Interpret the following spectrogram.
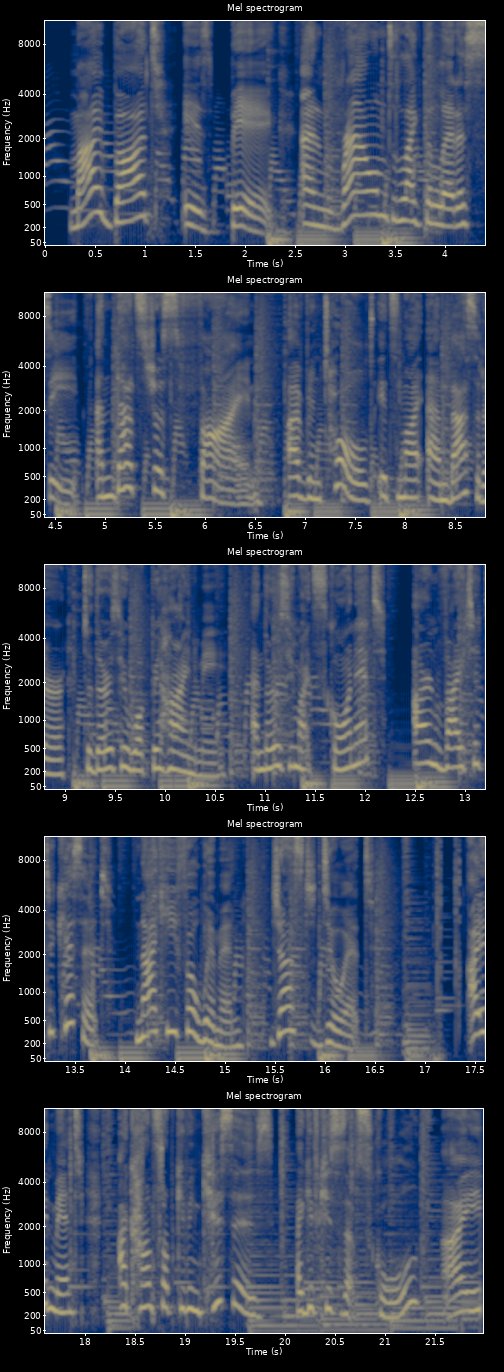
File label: Commercial VO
